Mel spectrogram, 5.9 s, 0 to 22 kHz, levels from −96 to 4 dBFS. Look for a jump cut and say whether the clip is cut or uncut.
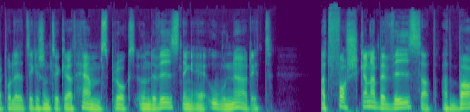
uncut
